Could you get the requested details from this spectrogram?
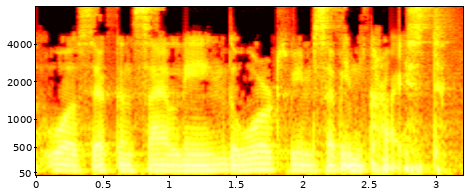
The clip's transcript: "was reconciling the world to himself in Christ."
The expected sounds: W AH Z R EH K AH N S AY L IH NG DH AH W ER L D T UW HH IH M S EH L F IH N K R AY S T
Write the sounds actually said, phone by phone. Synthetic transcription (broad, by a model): W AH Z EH K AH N S AY L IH NG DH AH W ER D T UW HH IH M S EH L F IH N K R AY S T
